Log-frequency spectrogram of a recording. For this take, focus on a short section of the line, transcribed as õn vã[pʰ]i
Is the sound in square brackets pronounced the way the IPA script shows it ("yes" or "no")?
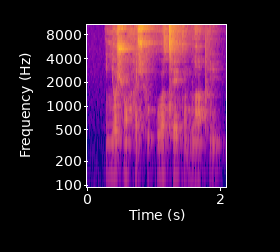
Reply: yes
